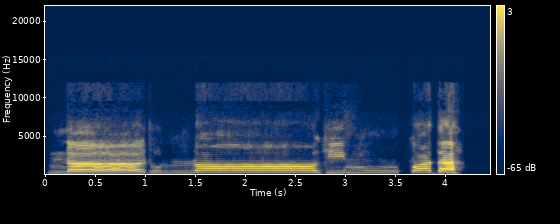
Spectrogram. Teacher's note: আল্লাহর লামকে পুর করে পড়তে হবে, কারণ আল্লাহ শব্দের আগে, আল্লাহর লাম মুশাদ্দাতের আগে পেশ এসছে, ডান দিকে পেশ এসছে, তাই পুর করে পড়তে হবে।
